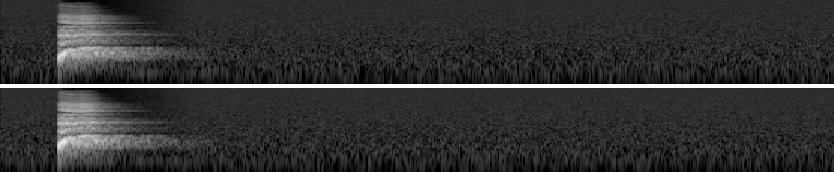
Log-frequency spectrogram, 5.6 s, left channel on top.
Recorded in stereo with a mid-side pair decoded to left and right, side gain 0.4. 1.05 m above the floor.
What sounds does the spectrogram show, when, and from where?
0.4 s a gasp: 30° right, 0.7 m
